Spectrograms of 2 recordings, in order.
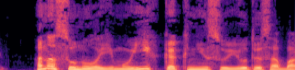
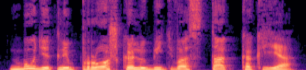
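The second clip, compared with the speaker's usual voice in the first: a lightly voiced old servant, pleading and higher; lovesick servant; 6 semitones higher, 3 dB louder than usual. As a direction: coax her like a heartsick servant. Servant pleads his love.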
